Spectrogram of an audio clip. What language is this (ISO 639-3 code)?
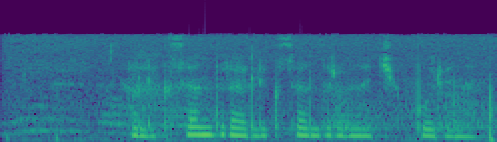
rus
